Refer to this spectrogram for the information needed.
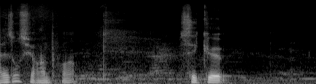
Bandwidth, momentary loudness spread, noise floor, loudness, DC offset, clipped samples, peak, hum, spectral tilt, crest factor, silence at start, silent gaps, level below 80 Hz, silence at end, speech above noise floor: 19 kHz; 23 LU; -47 dBFS; -27 LUFS; under 0.1%; under 0.1%; -10 dBFS; none; -5.5 dB/octave; 20 dB; 0 s; none; -48 dBFS; 0 s; 21 dB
